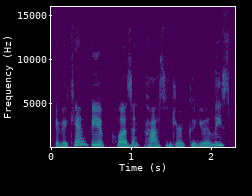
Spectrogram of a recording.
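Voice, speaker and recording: A woman voicing a haughty young princess in a scripted fantasy audio drama, speaking in a measured, pointed, formal way. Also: a little high, no room sound, close to an everyday voice. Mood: cool reproach.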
